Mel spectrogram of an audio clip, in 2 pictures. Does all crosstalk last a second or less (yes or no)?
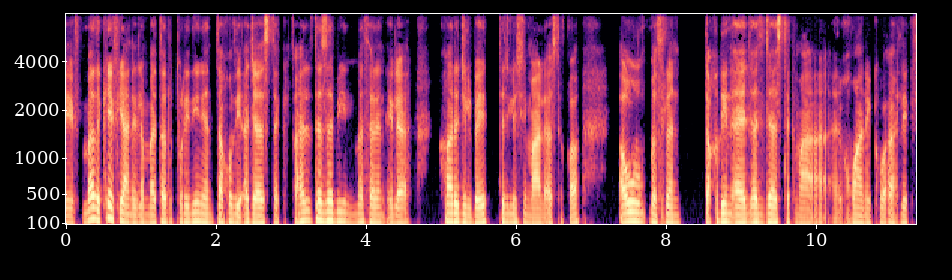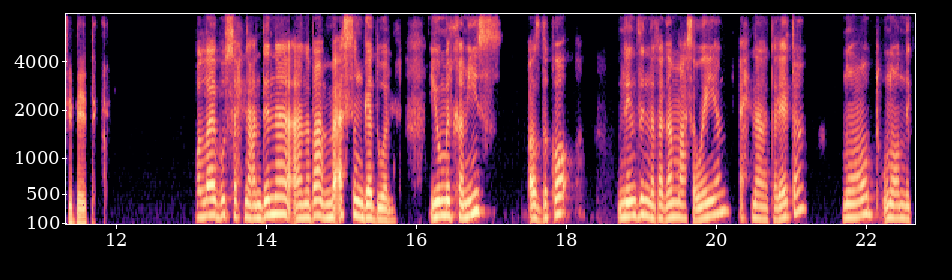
yes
